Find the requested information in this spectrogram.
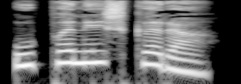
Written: ಉಪನಿಷ್ಕರ

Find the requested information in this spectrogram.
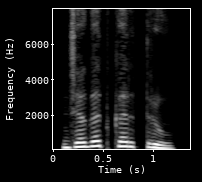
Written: ಜಗತ್ಕರ್ತೃ

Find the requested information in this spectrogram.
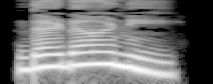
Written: ಥಟ್ಟನೆ

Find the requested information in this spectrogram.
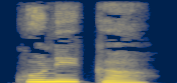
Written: ಕುಣಿಕ

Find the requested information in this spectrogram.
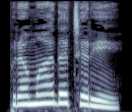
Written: ಪ್ರಮಾದಚರ್ಯೆ

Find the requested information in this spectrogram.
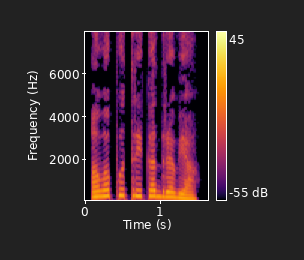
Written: ಅವಪುತ್ರಿಕದ್ರವ್ಯ

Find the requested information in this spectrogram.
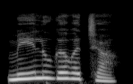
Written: ಮೇಲುಗವಚ

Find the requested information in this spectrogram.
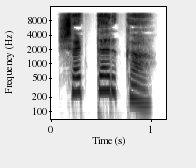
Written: ಷಟುತರ್ಕ

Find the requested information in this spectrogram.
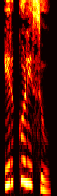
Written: ಇರ್ಕೊಳಿಸು

